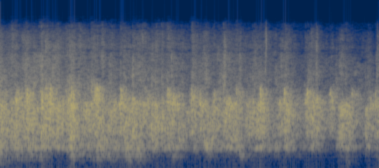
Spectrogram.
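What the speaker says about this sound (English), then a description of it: "So please give them a round of applause." An audience at a university convocation claps for the undergraduate education team, a steady, dense wash of applause throughout.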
